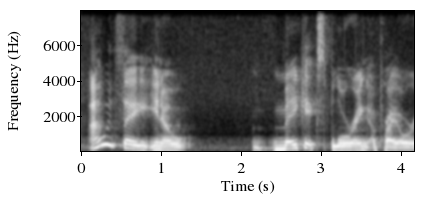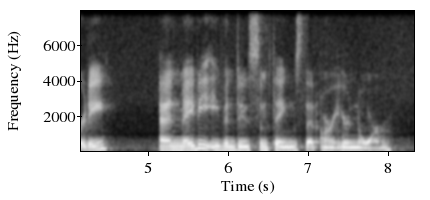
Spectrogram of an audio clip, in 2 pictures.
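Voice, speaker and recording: The speaker uses lively intonation in a Southern US accent. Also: woman, fairly low pitch for a woman. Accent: Southern US (Georgia). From US South, southeast Georgia. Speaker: remote worker, meetup group leader. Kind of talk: casual interview.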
